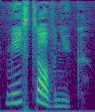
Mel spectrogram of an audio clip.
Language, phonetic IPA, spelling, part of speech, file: Polish, [mʲjɛ̇jsˈt͡sɔvʲɲik], miejscownik, noun, Pl-miejscownik.ogg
